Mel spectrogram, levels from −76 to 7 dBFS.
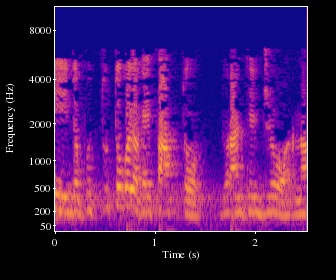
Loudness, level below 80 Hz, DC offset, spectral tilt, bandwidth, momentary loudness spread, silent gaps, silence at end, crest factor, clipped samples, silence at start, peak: -15 LUFS; -52 dBFS; under 0.1%; -5.5 dB/octave; 6.6 kHz; 9 LU; none; 0 s; 14 dB; under 0.1%; 0 s; -2 dBFS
